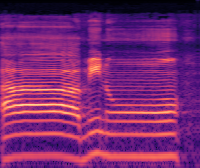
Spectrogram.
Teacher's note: واو ساکن سے پہلے پیش آیا تو میں اسے کھینچ رہا ہوں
